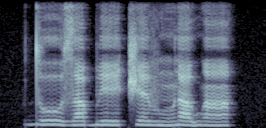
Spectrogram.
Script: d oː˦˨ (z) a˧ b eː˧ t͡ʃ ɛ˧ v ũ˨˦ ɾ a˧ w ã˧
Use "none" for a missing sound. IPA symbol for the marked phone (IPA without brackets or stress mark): z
